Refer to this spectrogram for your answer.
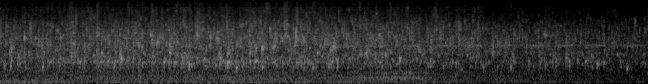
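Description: Steady trickling of spring water, a continuous bright babbling flow with fine splashy detail, moderately loud, with no voices.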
